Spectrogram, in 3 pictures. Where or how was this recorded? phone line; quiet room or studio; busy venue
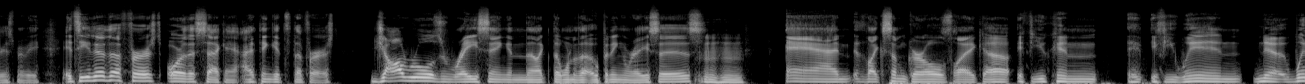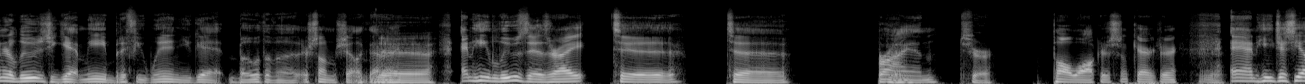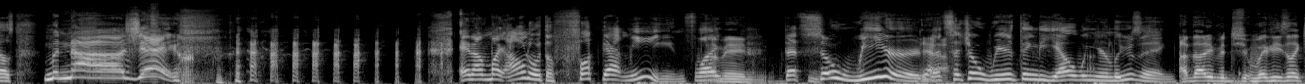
quiet room or studio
